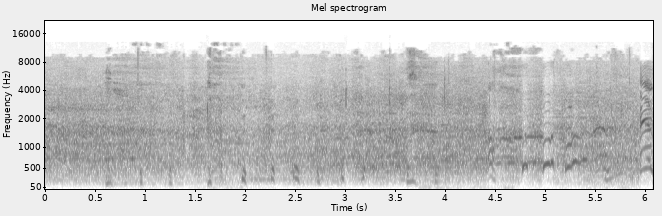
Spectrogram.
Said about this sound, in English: Oh, wow. Will Smith just smacked the shit out of me.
